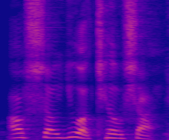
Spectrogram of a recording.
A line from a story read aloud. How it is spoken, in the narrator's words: he growled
